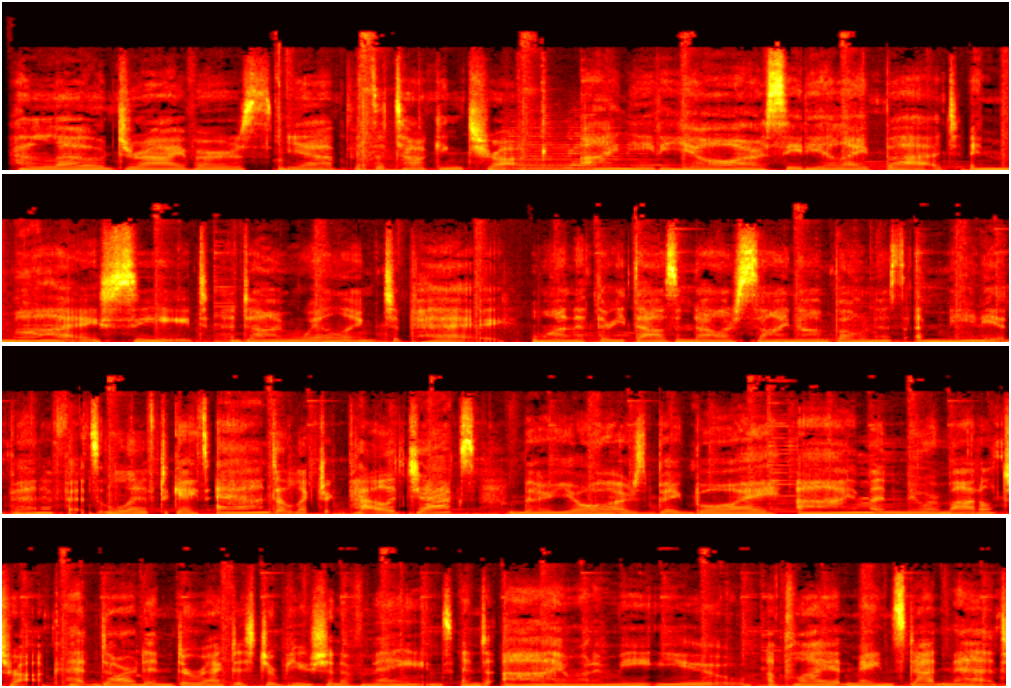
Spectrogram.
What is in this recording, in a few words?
Sultry Playful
